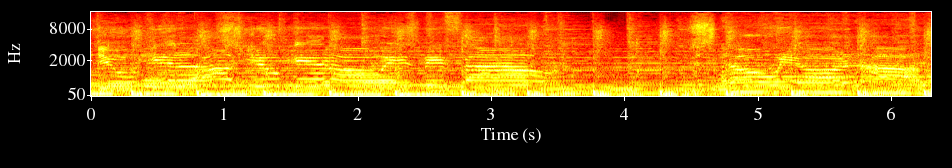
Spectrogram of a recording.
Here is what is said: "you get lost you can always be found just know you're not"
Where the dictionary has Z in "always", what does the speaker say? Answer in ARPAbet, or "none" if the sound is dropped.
Z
